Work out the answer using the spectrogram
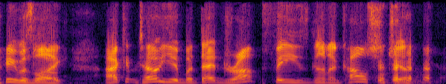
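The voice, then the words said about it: Bad impression of a friend's dad. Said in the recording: “That's like the worst impression I could do of your dad, but it sounds exactly like him in my head.”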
